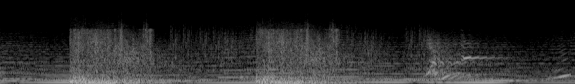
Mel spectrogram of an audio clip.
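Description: A shotgun fires in modded Super Mario 64, with two loud, sharp blasts a couple of seconds apart, each ringing out over bouncy game music, followed by a springy cartoon effect.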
